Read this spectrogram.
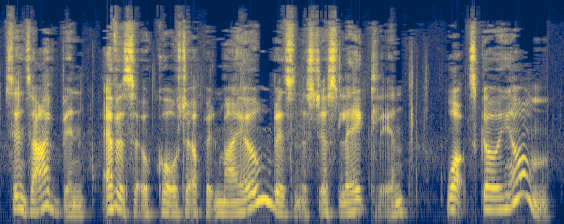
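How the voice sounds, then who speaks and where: Deep and very animated at a moderate pace, the actress plays a chatty, stubborn, loyal older Northern woman recounting her tale in an audio drama. The tone is wry and confiding, full of gossip and blunt Northern turns of phrase.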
